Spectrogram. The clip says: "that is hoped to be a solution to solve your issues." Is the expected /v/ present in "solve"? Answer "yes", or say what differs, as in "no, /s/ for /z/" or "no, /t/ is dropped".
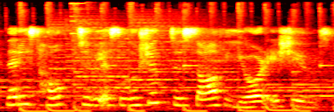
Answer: yes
